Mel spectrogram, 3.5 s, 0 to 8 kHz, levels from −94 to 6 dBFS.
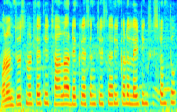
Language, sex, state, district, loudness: Telugu, male, Andhra Pradesh, Sri Satya Sai, -16 LUFS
